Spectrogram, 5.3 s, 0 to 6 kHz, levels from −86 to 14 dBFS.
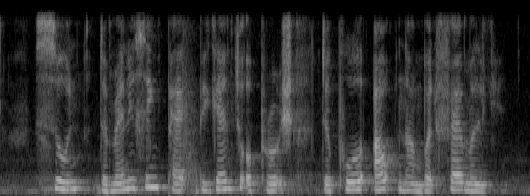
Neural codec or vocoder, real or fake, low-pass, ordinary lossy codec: none; real; 5.4 kHz; none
